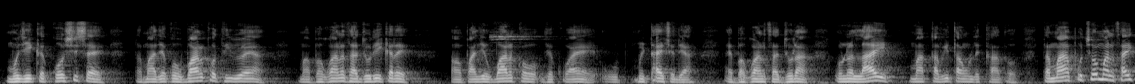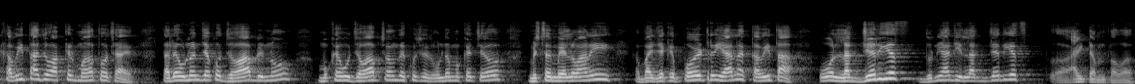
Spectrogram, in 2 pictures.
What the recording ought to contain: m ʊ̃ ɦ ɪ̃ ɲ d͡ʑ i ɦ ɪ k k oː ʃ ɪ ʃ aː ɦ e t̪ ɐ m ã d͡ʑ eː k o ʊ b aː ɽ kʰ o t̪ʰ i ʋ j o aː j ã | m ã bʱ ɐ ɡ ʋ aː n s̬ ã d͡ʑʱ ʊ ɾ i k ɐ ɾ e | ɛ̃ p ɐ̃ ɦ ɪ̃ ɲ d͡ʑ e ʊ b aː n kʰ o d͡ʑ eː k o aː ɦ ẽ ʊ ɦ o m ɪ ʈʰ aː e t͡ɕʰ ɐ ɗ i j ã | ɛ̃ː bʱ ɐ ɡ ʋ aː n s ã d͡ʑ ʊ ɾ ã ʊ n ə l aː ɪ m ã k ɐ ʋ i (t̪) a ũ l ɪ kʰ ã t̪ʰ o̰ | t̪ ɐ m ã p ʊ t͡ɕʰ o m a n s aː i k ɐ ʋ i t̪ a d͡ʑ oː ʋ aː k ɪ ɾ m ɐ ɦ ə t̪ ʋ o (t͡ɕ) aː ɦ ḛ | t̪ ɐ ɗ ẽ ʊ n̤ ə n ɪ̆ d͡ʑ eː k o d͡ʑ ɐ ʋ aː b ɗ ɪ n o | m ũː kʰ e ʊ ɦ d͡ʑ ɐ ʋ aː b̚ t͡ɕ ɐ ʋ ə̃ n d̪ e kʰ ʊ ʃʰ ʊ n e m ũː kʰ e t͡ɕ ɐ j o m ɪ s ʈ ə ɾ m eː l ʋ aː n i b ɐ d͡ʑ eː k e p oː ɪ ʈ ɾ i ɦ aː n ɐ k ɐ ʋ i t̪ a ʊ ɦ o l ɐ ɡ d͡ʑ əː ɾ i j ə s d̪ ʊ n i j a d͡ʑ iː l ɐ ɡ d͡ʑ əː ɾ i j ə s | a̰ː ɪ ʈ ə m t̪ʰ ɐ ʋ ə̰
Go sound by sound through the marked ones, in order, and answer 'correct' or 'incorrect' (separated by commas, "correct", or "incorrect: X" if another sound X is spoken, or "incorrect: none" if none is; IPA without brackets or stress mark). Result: correct, incorrect: t͡ɕʰ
